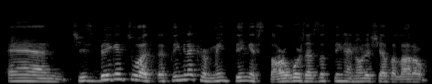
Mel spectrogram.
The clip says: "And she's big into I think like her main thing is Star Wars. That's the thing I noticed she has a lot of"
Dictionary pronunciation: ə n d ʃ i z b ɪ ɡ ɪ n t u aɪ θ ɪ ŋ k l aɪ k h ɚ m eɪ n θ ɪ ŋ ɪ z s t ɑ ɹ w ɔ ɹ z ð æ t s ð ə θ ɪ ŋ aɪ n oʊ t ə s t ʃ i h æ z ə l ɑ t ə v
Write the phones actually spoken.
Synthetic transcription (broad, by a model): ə n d ʃ i z b ɪ ɡ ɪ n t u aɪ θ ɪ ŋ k l aɪ k h ɚ m eɪ n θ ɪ ŋ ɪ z s t ɑ ɹ w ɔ ɹ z ð æ t s ð ə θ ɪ ŋ aɪ n oʊ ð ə t ʃ i h æ z ə l ɑ t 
